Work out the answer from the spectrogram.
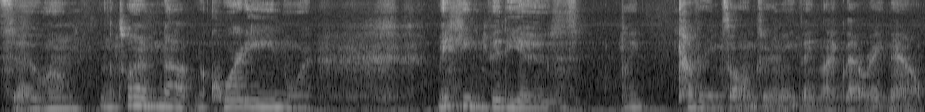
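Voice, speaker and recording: A woman vlogger with a hoarse, breathy voice that keeps slipping into a whisper. She speaks slowly and sounds downcast, with a mellow, muted tone. The room around her sounds echoey. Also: mid-range voice, steady tone, slight background noise. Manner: half-whispered, breathy talk; slow, downcast. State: lost voice, hoarse. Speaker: singer vlogger. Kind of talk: casual update to viewers.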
